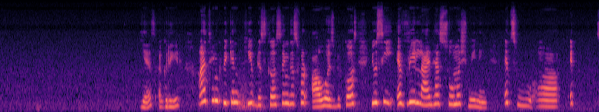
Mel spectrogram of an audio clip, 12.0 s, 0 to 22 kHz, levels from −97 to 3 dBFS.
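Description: Listening to this speech recording, nothing technical stood out at any point.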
